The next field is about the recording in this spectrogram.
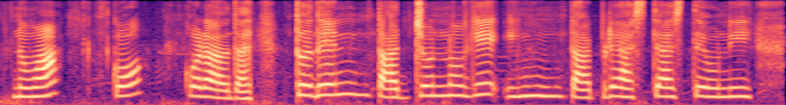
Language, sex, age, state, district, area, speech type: Santali, female, 18-30, West Bengal, Bankura, rural, spontaneous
